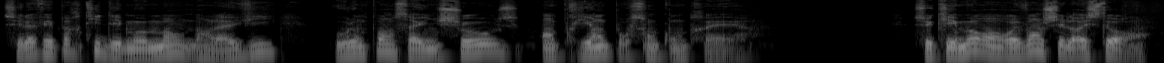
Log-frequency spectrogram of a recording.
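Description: An audiobook narrator, a man with a medium-pitched voice, reads a novel aloud in a calm, measured storytelling style. It's scripted narration with studio-quality sound and no room echo.

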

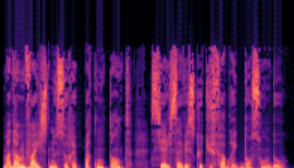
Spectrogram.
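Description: Woman reading as gravelly gruff man in his forties, mocking, leering, husky mellow tone, storybook. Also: mid-range voice, very animated, moderate pace, no echo, clean studio sound. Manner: mocking, coaxing.

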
